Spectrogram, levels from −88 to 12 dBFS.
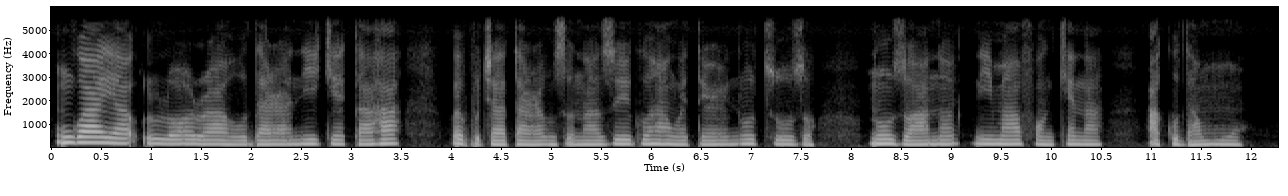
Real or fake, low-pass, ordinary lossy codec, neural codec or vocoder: fake; 5.4 kHz; none; vocoder, 24 kHz, 100 mel bands, Vocos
